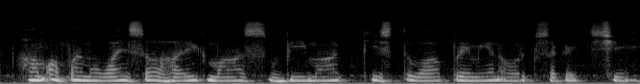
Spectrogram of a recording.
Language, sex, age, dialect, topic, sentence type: Maithili, male, 18-24, Southern/Standard, banking, question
